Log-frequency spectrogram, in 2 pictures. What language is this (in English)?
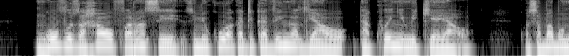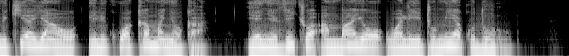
Swahili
